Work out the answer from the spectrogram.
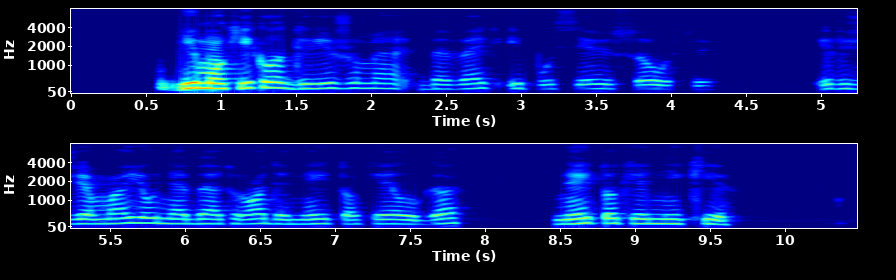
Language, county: Lithuanian, Vilnius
